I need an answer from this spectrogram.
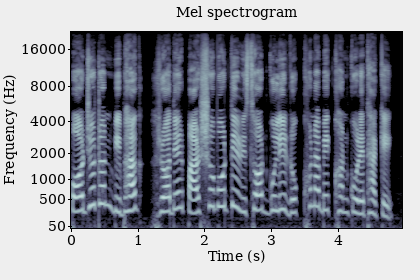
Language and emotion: Bengali, neutral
